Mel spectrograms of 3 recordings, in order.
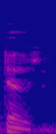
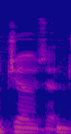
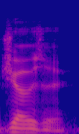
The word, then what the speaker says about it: Djoser: How did you say his name? – Pharaoh Dozier. – Dozier. – Or Djoser. – Djoser. – D-G-S-O-R. – Right, right. Djoser. Something like that.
